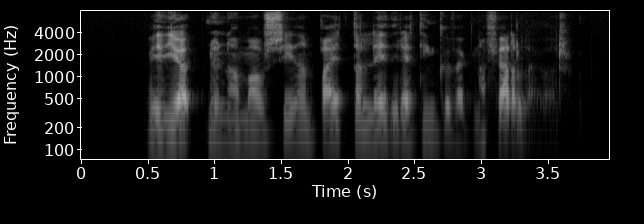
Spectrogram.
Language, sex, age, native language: Icelandic, male, 20-29, Icelandic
